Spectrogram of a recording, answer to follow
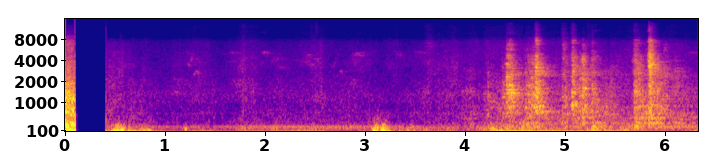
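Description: Penned heifers in a straw-bedded barn calling out a few short times in the second half of the clip, over a low rumble.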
